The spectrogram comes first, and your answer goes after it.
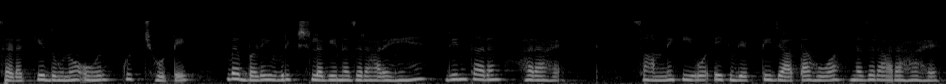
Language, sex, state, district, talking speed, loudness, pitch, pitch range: Hindi, female, Bihar, Darbhanga, 185 wpm, -34 LUFS, 200 Hz, 195-215 Hz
